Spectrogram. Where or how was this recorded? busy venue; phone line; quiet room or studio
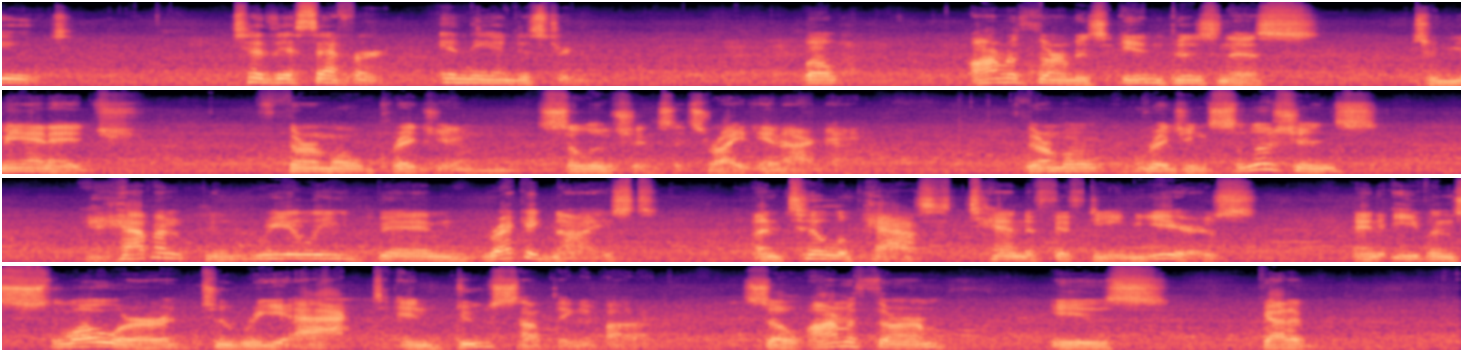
busy venue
